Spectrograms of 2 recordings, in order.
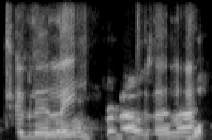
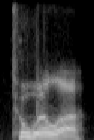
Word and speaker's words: Tooele: It's pronounced Tooele. Tooele. Tooele.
